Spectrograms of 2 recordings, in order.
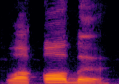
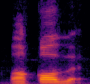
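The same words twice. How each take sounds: First: The final b is released with a bounce. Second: The final b is barely audible. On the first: The speaker calls it right. "Pantulkan saja" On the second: The speaker calls it wrong. "tidak boleh sampai tidak terdengar kol-kolannya"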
